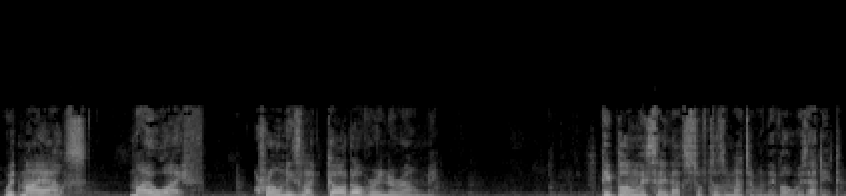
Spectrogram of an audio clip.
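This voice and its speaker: An actor playing a restless young working-class husband who narrates in an anxious, colloquial, confiding way in an audio drama. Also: male voice, deep voice, normal speed, pauses often. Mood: reflective.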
